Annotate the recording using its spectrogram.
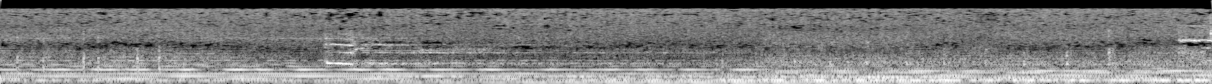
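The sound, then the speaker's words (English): Layered dolphin and whale calls drone and warble continuously, with sustained tonal moans and a brief rising whistle, steady and fairly loud throughout with no talking. “Allow yourself to be with the dolphins and whales and with all creation.”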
